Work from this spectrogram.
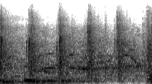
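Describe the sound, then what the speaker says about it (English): Crowd at a Friday night baseball game clapping and cheering from a distance, a soft, steady wash with a few rhythmic bursts of claps roughly every half second. "Crowd into this one now on a Friday night."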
